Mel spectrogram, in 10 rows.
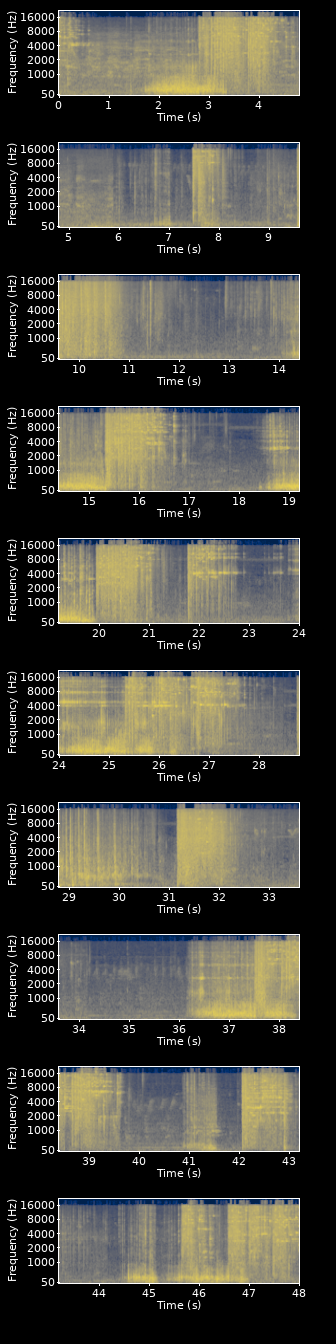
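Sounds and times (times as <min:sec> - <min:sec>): glass bottles shattering: 0:00.0 - 0:00.6, 0:02.5 - 0:04.8, 0:07.5 - 0:08.2, 0:09.6 - 0:11.0, 0:15.2 - 0:16.9, 0:18.4 - 0:28.0, 0:31.2 - 0:33.4, 0:36.2 - 0:39.7, 0:42.0 - 0:43.9, 0:44.6 - 0:48.0
glass shards tinkling: 0:00.0 - 0:00.6, 0:18.4 - 0:28.0, 0:36.3 - 0:39.7, 0:42.1 - 0:43.8, 0:45.6 - 0:48.0.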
